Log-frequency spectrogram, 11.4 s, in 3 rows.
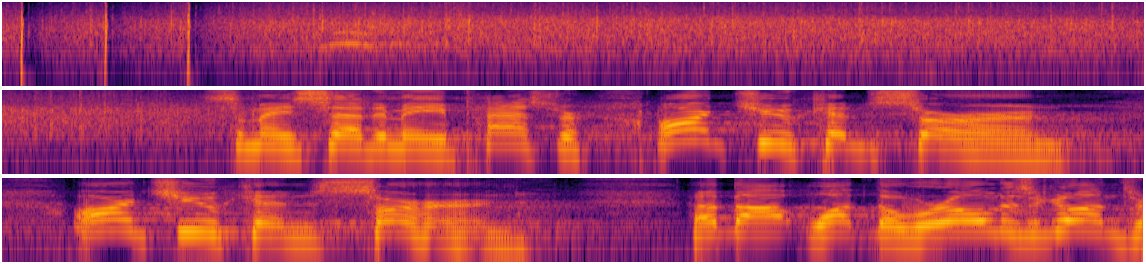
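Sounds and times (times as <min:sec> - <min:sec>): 
audience applause: 0:00.0 - 0:04.8
speech: 0:04.6 - 0:11.3.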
